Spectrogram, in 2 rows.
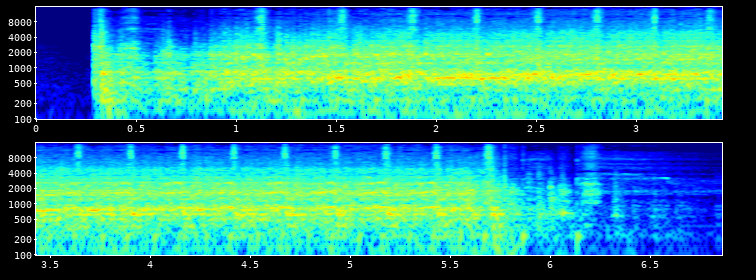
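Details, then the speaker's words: Jonsered LR 13 mower, Briggs & Stratton 12 hp (model 284707) after rewiring and added ground wire: starter cranks steadily about four beats a second for five seconds without firing; owner says battery is getting weak, needs help. "Alors, faut l'aider un peu. La batterie commence à être malade."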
